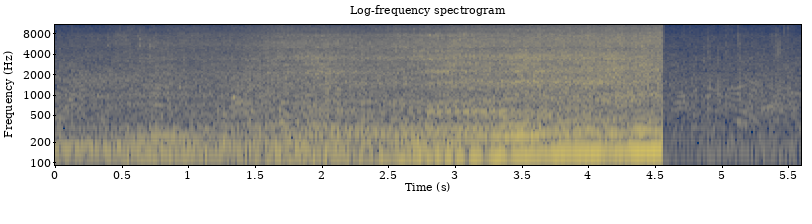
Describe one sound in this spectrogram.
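A car engine revs up and accelerates away.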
